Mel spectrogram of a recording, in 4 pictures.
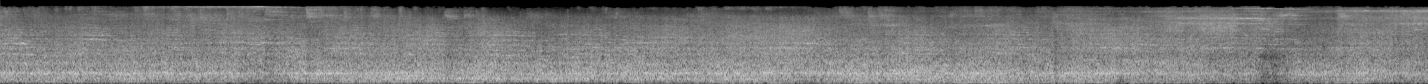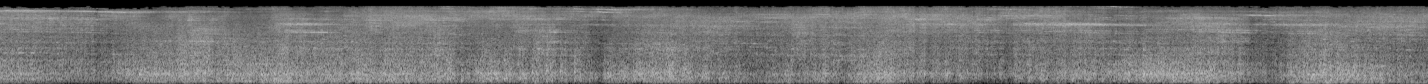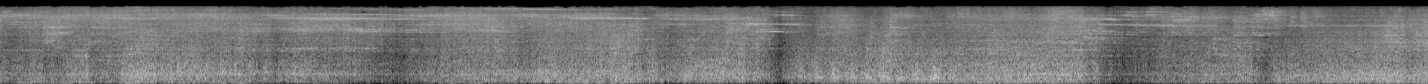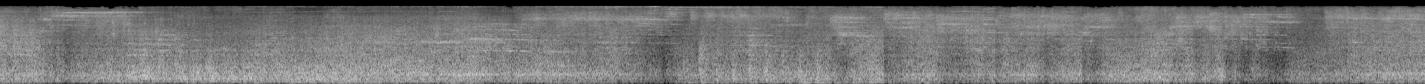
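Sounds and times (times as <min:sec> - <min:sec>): train wheels rumbling on rail: 0:00.0 - 0:57.0
high wheel squeal: 0:06.4 - 0:44.8.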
